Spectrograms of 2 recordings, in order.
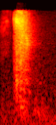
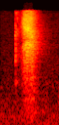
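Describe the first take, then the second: First: The ts is quick, snapped and hard. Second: The same.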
